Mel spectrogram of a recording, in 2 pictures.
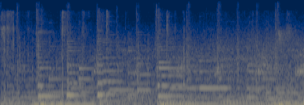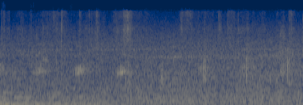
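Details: Keel-billed toucan in the Maya forest around the pyramids of Calakmul, Mexico, giving dry, frog-like croaks from the trees roughly every second or two, over a bed of background music.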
